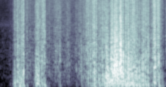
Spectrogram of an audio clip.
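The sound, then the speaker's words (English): Wind buffets a microphone in uneven gusts, a loud low rumbling roar that surges in short bursts and then swells into a steadier, heavier blast with no voices. “Oh my god, it's so windy.”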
